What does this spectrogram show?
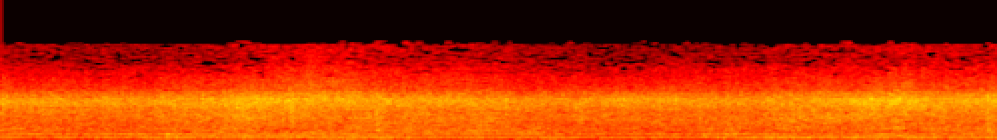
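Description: Bitter gourd and beef sizzling steadily in hot oil in an aluminium pot as it is stirred with a ladle.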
